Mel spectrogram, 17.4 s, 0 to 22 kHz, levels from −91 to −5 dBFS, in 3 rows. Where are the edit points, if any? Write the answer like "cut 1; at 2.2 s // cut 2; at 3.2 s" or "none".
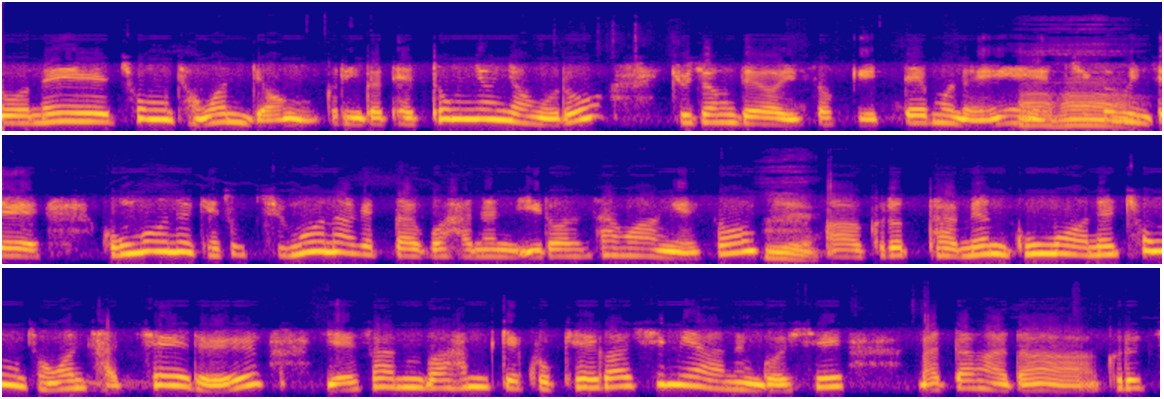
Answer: cut 1; at 9.9 s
